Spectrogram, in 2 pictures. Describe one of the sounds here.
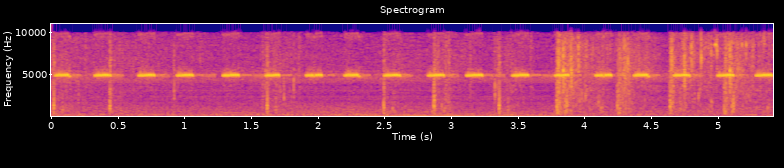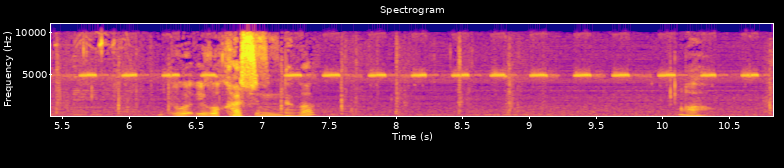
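Footsteps thud steadily over rubble and concrete.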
